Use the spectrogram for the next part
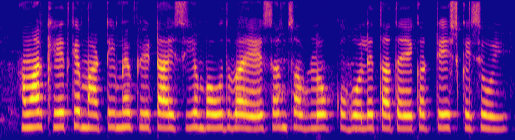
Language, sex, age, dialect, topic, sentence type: Bhojpuri, female, 18-24, Southern / Standard, agriculture, question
